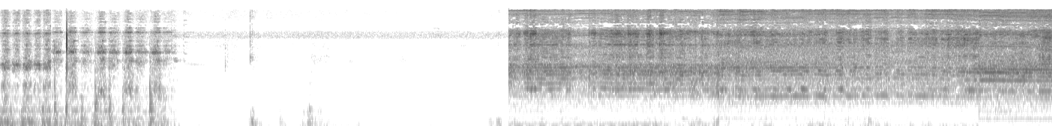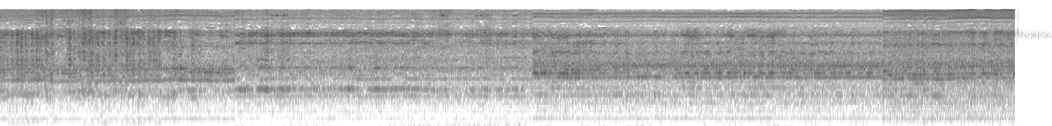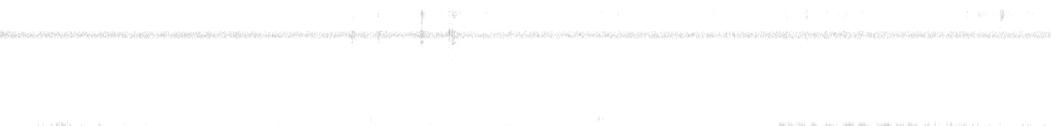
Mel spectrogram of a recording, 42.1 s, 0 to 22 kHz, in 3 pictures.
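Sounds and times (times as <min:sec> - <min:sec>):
rotary tool high whine: 0:06.8 - 0:27.6.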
